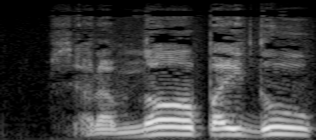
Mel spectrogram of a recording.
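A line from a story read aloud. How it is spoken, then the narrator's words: Shouting. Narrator (Russian): кричал я на бабушку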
